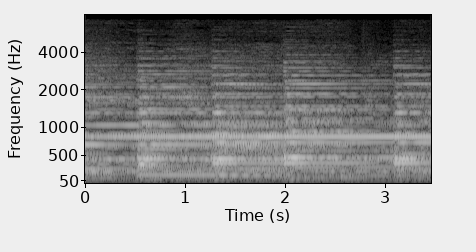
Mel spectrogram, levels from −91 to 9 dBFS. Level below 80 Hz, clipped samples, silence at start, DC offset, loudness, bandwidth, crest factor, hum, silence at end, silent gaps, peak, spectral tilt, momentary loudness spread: -52 dBFS; under 0.1%; 0 s; under 0.1%; -21 LUFS; 7.2 kHz; 14 dB; none; 0 s; none; -6 dBFS; -7.5 dB/octave; 5 LU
